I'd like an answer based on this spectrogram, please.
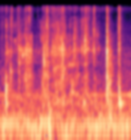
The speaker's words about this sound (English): excuse me, I'm going to have some water.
